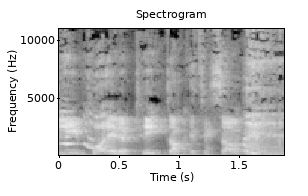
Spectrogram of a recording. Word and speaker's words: Doherty: Pete Doherty, or Doherty as the Americans pronounce it.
